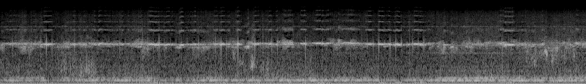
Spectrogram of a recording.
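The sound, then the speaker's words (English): A sonified Saturn plasma wave radio recording from Voyager at Saturn's bow shock, a million miles from Saturn: heavier ions from the bow shock make a steady rasping crackle like tearing paper, laced with a constant high-pitched whine and a low droning hum, running evenly throughout without voices. “Heavier ions from the same source make a sound like tearing paper.”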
